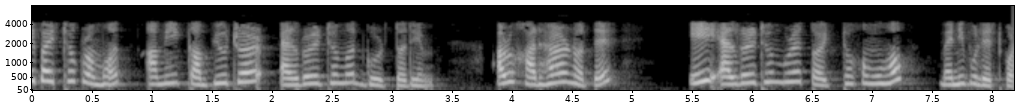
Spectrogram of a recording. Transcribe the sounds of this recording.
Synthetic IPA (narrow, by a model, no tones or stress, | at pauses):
ejpajtʰːɔkɹɔmɔt | amikɔmpjutaɹɛlɡɔɹitʰɔmɔt̚ɡuɹutːɔdim | aɹuxadʱaɹɔnɔtɛ | ejɛlɡɔɹitʰɔmbuɹɛtɔjtʰːɔxɔmuɦɔk̚ | mɛnipuletkɔ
